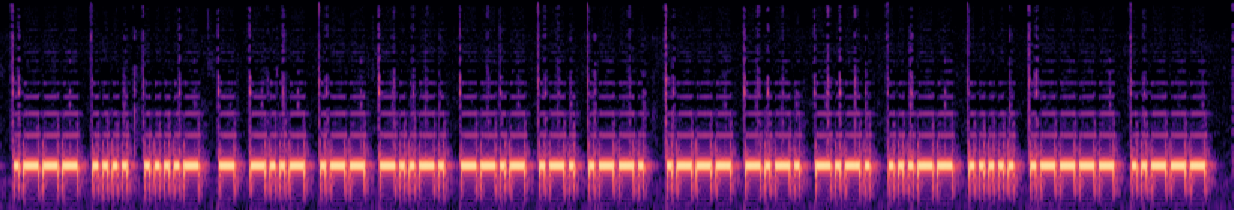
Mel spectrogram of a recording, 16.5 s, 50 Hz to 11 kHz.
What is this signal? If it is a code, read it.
Morse code, heard as a keyed tone, about 18 wpm, 650 Hz. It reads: JH4TXW/QRP JCC 3512
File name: jh8cbh / 2021cw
